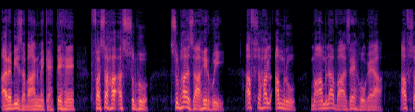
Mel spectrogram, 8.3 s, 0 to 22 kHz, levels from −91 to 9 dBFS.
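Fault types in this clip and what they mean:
Microphone volume stepped down: at 4.14 s the speech and background fall together by about 3 dB in a single step, just before "ہوئی اَفْصَحَ", likely the call software cutting the device's input volume after judging the microphone too hot.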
